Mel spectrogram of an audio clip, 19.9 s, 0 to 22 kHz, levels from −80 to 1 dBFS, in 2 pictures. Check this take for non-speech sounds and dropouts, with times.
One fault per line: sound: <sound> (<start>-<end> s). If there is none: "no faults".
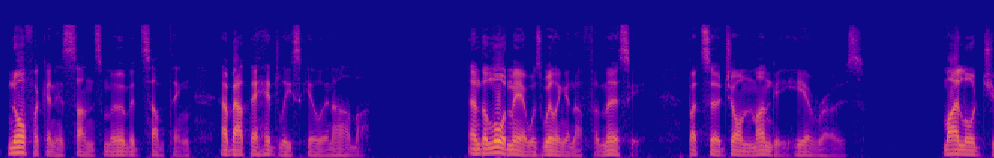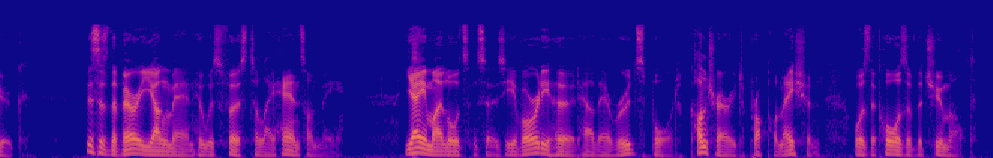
no faults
